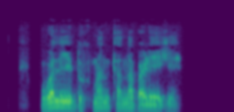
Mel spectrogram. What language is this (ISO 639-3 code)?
pus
